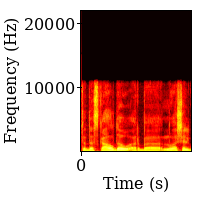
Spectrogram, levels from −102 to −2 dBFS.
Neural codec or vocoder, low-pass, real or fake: vocoder, 24 kHz, 100 mel bands, Vocos; 10.8 kHz; fake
